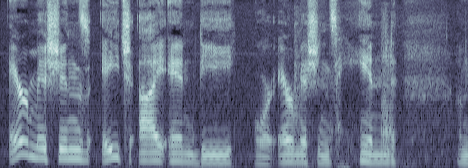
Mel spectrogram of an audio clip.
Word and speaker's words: Hind: I'm pretty sure it's actually supposed to be pronounced Hind.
